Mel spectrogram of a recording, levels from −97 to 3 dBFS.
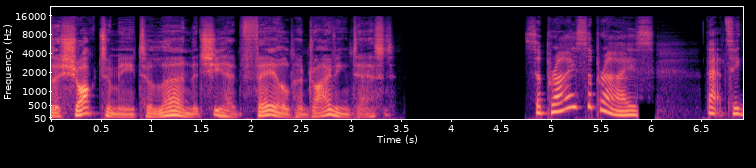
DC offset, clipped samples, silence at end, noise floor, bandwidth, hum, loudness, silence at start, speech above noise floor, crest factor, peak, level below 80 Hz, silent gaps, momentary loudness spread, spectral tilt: under 0.1%; under 0.1%; 0 s; under -90 dBFS; 16 kHz; none; -20 LUFS; 0 s; over 70 dB; 18 dB; -2 dBFS; -54 dBFS; none; 10 LU; -4.5 dB/octave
